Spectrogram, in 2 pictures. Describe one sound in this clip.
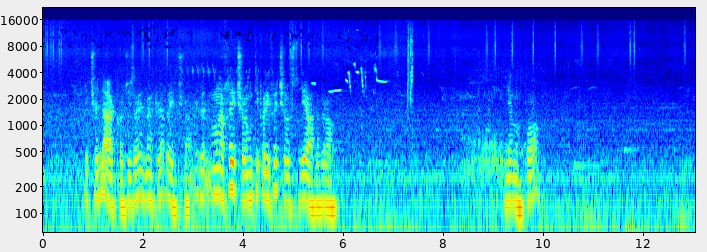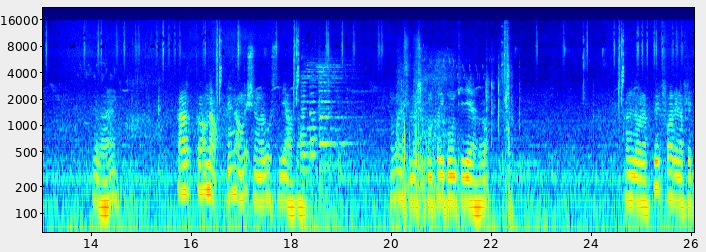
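A young man talks casually and with animation, close to a microphone.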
